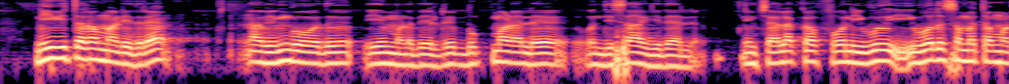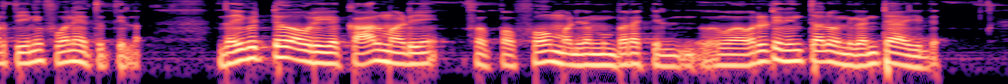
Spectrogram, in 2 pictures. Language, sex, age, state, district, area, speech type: Kannada, male, 30-45, Karnataka, Chitradurga, rural, spontaneous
